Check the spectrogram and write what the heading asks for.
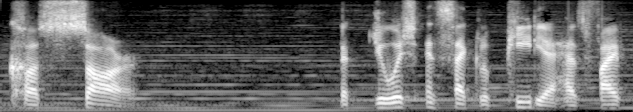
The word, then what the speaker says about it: Khazar: either Kazar or Cesar is pronounced like the first syllable of custom with the words kasar added onto it it is correctly pronounced kasar the Jewish encyclopedia has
